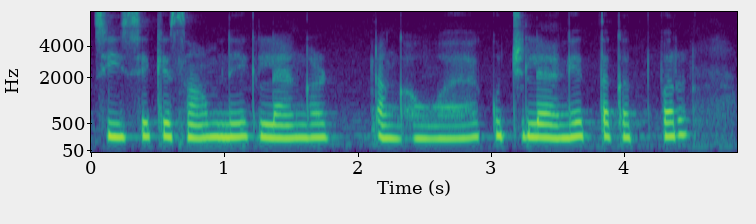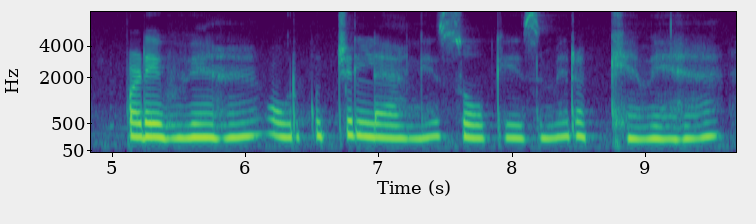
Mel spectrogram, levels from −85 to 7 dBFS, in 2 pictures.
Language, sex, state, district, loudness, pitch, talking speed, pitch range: Hindi, female, Uttar Pradesh, Saharanpur, -16 LUFS, 250 Hz, 140 wpm, 235-260 Hz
